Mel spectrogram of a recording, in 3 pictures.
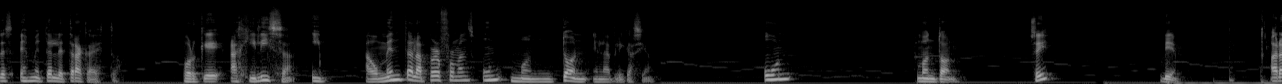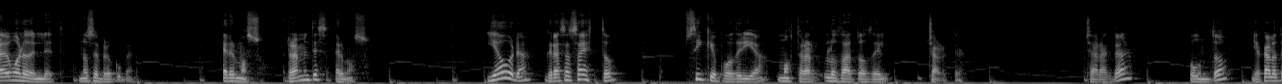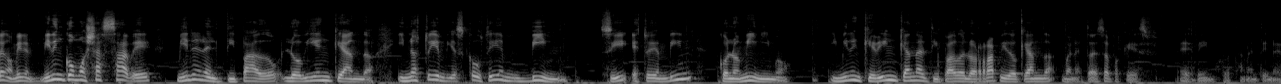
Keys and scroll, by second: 2.3 Escape, 8.0 j, 11.4 a, 21.5-25.0 typing, 26.1 ctrl+n, 29.0 ctrl+n, 35.3 ctrl+n.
